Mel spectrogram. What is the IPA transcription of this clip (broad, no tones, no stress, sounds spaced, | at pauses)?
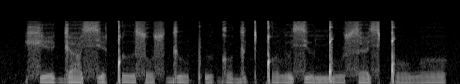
xʲ e ɡʲ a sʲ ɛ ǃ ɯ s o s ɡʲ u pʼ ɯ ɡ ɤ ɡʲ u tʲ ǃ ɤ l ɯ sʲ ɯ ŋ͡ǃ u s ɛ sʲ ǃ o w ɤ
